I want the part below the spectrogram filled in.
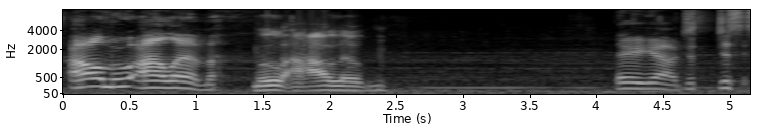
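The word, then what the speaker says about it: Al Mualim: you cannot his name it's Al mu Al mu Alum there you go just just if you have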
